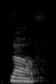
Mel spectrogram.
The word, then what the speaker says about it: laugh: इसमें लाफ की स्पेलिंग जो जी एच है LAUGH, इसको क्या पढ़ेंगे? लाफ।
